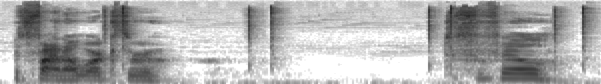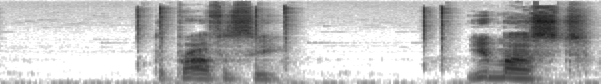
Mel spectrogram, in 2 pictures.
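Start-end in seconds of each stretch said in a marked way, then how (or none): 2.2-5.9 high, eerie ghostly voice; ghostly spirit. Acted. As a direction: moan the prophecy like a spirit. Ghost voice resumes.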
